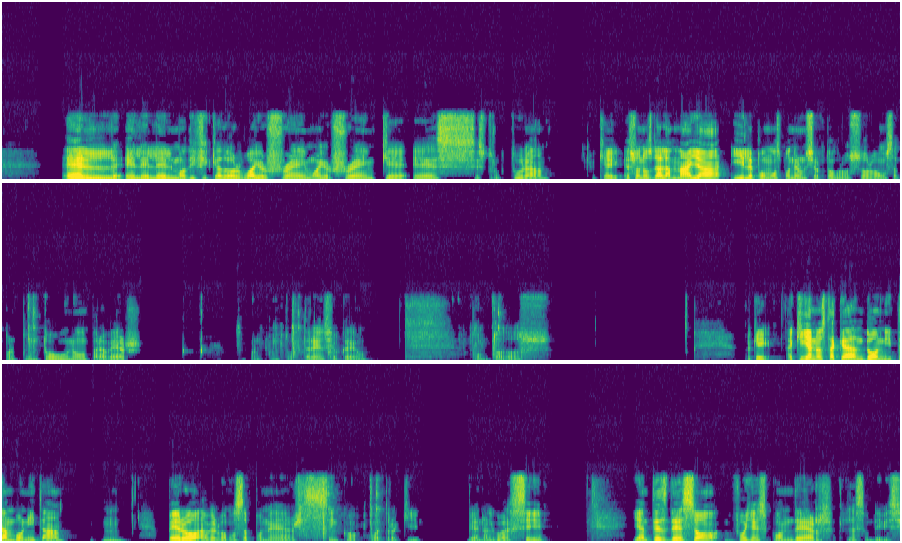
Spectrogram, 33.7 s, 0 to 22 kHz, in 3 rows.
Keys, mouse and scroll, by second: 6.7-11.5 middle drag, 10.0-12.2 drag, 12.2-14.0 middle drag, 14.2-16.2 drag, 16.8-18.7 drag, 16.8-18.7 right drag, 18.7-20.2 middle drag, 20.8-22.5 middle drag, 25.1-28.7 drag, 27.7 middle click, 28.7-31.4 middle drag, 32.9-33.6 drag.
